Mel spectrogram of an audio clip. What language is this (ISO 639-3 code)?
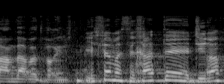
heb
